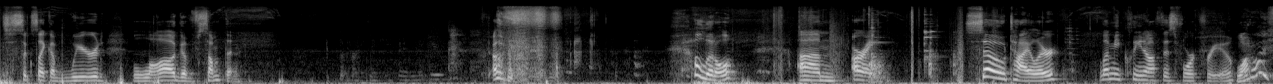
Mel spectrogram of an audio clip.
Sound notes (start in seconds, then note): 4.4 Safiya laughs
